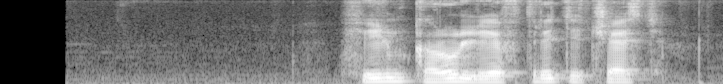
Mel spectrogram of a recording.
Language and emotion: Russian, neutral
